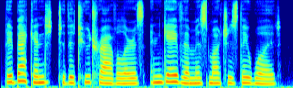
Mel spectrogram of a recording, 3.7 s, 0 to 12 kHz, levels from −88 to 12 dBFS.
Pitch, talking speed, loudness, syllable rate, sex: 215 Hz, 230 wpm, -17 LUFS, 5.3 syllables/s, female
